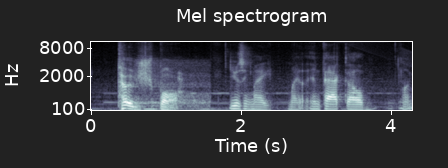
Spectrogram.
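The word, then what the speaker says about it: Tezjbar: And I said, Tezbar? And he said, no, Tejba.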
